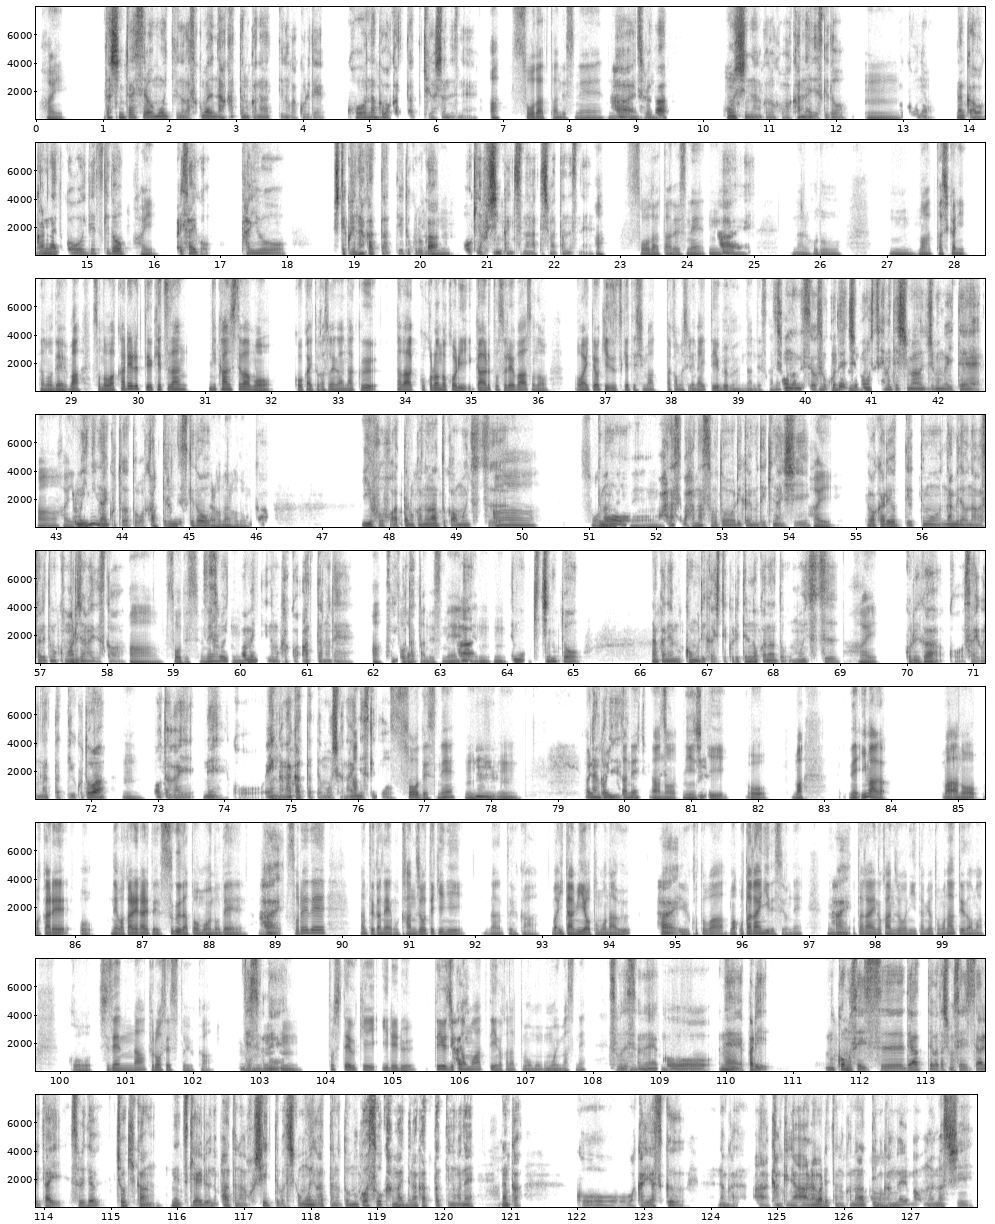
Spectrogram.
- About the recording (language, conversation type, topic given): Japanese, advice, どうすれば自分を責めずに心を楽にできますか？
- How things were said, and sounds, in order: unintelligible speech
